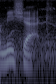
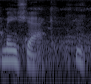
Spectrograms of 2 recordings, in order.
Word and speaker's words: Meshak: Check that rather, he just plays it ahead here for Mishak. I apologize, I keep saying Mishak, it's Meshak. Some of these names don't come a little easy for us to pronounce over here.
